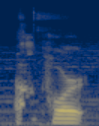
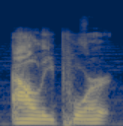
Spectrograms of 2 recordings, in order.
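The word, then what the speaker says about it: Aleport: Alport alport is I'm assuming is how you're supposed to actually pronounce it and not aliport how I've been saying it.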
